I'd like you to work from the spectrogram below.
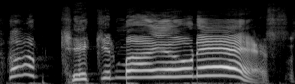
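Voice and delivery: a triumphant stretched-out holler; gleeful shout. Retold or imitated. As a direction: bellow it like a crazy kid scaring bullies. Punchline of the bully story.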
